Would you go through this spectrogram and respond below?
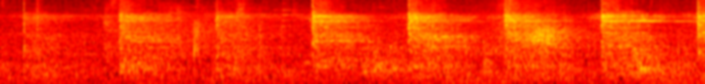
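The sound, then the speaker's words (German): At a mint, men strike coins with hammers in a steady series of sharp metallic blows, roughly two per second, ringing over a constant background clatter. No one speaks. “Diese feinen Herren hier schlagen unsere Münzen.”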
